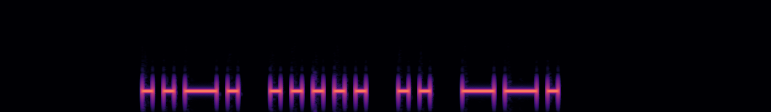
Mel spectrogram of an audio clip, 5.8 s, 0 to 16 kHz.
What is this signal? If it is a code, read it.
Morse code, heard as a keyed tone, about 15 wpm, 700 Hz. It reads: F5IG
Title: DXCC-100 Call Signs - 4 Characters - 15wpm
